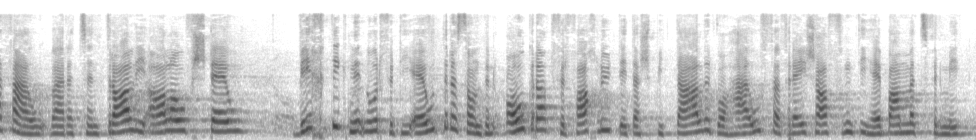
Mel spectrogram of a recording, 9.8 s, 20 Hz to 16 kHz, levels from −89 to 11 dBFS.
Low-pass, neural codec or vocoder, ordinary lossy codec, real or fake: 10.8 kHz; vocoder, 24 kHz, 100 mel bands, Vocos; none; fake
